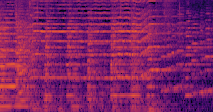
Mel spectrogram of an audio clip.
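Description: Violin and piano accordion playing together, the violin carrying the melody in held notes over the accordion's chords. About three seconds in, a note slides upward, and the music grows softer toward the end.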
